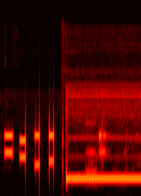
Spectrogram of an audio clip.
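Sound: telephone keypad dialing tones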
